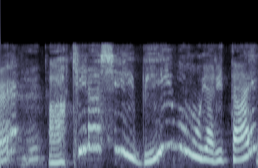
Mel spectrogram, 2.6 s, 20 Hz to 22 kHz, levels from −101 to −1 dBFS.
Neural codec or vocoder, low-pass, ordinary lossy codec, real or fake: vocoder, 22.05 kHz, 80 mel bands, HiFi-GAN; 7.2 kHz; none; fake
